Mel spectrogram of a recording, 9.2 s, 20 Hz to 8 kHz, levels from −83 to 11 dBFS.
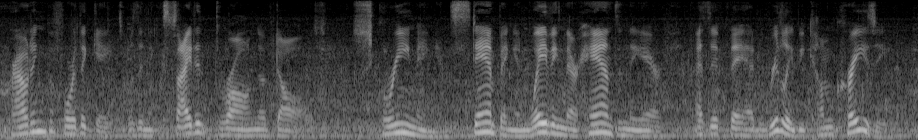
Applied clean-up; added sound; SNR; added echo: none; Engine; 11 dB; none.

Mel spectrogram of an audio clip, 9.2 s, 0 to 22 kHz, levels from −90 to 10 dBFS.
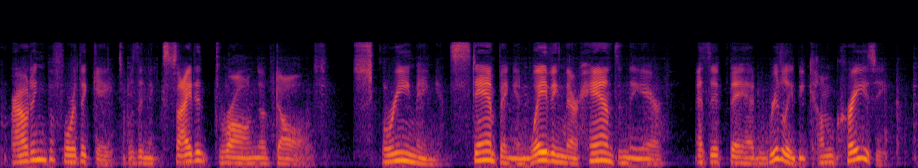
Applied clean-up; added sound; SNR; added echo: neural mask model RNNoise.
